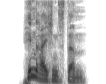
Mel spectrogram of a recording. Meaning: strong dative masculine/neuter singular superlative degree of hinreichend
- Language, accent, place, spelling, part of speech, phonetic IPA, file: German, Germany, Berlin, hinreichendstem, adjective, [ˈhɪnˌʁaɪ̯çn̩t͡stəm], De-hinreichendstem.ogg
